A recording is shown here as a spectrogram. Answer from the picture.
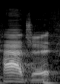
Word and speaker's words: Paget: to say pressure because technically it's pageant but you can say thank you not yes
